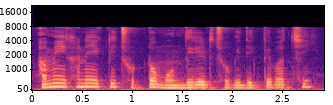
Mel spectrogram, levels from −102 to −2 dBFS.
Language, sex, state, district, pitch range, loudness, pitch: Bengali, male, West Bengal, Alipurduar, 125-155 Hz, -16 LUFS, 135 Hz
